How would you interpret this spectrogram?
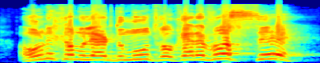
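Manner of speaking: loud, high pleading yell; desperate shout. Acted. Boyfriend to his ex, desperate loud shout. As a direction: beg her back at full volume.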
